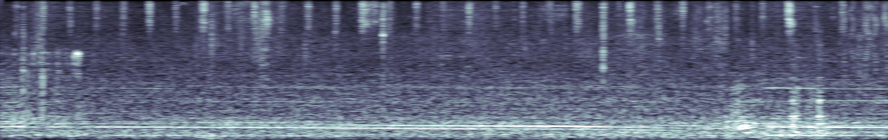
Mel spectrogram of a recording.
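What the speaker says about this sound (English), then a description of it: "Listen to those downshifts." A Porsche on a race track runs its engine at a steady, droning pitch, then shifts tone near the end as it downshifts, heard loud and close with no talking.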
